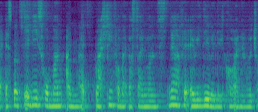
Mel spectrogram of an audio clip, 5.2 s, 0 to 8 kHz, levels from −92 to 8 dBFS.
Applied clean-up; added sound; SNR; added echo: neural separator model SepFormer DNS4.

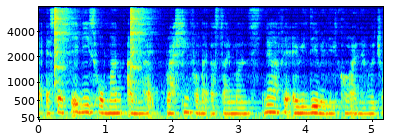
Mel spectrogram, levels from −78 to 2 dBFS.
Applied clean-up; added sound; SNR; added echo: none; Hi-hat; 4 dB; reverberation time 2.5 s.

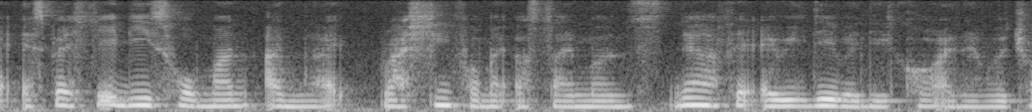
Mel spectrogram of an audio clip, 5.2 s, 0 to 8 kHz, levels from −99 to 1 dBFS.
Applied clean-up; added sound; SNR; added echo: none; none; none; none.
